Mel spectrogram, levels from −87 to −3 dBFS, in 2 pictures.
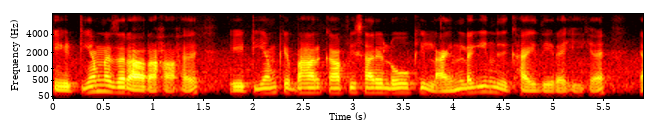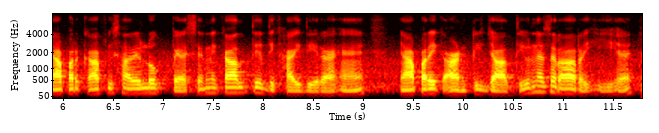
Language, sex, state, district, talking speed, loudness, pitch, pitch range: Hindi, male, Chhattisgarh, Balrampur, 200 wpm, -24 LUFS, 120 Hz, 100-130 Hz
